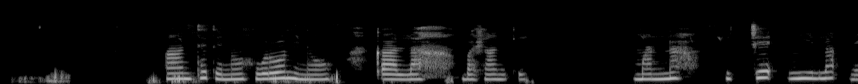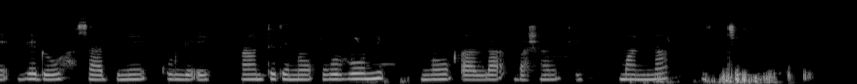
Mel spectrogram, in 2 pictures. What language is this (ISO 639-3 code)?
sid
